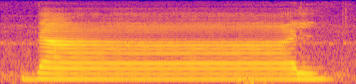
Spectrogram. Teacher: دال کو ادا کرتے ہوئے زبان کی نوک سامنے والے دانتوں کی جڑ میں لگے گی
